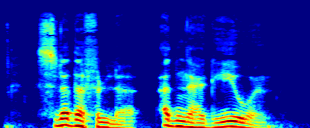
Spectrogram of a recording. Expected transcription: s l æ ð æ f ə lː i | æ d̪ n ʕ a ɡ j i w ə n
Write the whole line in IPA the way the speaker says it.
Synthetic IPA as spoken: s l æ ð æ f ə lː æ | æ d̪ n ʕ ə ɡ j i w ə n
